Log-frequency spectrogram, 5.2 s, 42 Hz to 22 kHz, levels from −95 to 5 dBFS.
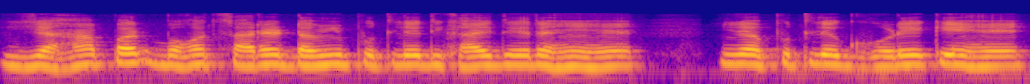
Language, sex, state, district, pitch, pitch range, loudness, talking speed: Hindi, male, Chhattisgarh, Rajnandgaon, 180 Hz, 165-185 Hz, -16 LUFS, 175 wpm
